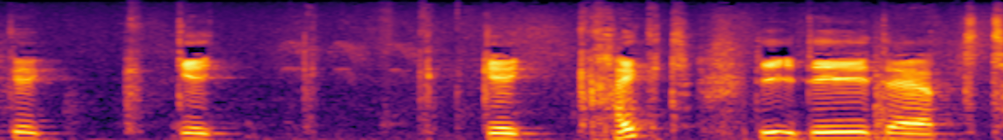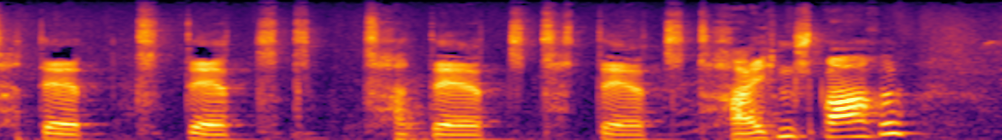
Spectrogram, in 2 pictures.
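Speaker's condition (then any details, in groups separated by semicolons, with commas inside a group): Stuttering; developmental, lifelong, possibly inherited, father stuttered, brother fluent, logopedic speech therapy, constant since second grade; severe stuttering, poor simultaneous coordination of breath, tongue, lips and speech; choppy, repetitions, blocks, none when singing, milder talking to pet, throat sometimes hurts; repeated sounds, repeated words, prolonged sounds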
